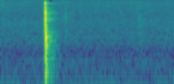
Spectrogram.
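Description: A single sharp click about half a second in: an online chess site's move sound effect, the capture sound as a pawn takes a piece.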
